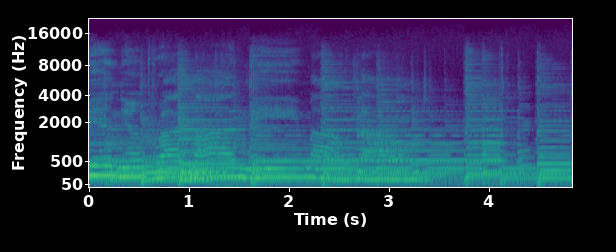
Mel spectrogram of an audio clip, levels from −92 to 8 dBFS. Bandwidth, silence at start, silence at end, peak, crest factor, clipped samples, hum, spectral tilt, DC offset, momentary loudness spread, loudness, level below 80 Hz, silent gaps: 15 kHz; 0 s; 0 s; -14 dBFS; 14 dB; under 0.1%; 50 Hz at -45 dBFS; -7 dB/octave; under 0.1%; 9 LU; -29 LUFS; -50 dBFS; none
